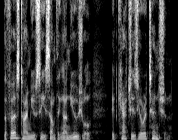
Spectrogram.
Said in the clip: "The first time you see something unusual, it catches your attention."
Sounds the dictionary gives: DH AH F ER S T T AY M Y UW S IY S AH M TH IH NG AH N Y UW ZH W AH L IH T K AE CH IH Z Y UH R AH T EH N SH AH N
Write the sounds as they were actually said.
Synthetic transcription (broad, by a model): DH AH F ER S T T AY M Y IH S IY S AH M TH IH NG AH N Y UW ZH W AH L IH T K AE CH IH Z Y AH R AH T EH N SH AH N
